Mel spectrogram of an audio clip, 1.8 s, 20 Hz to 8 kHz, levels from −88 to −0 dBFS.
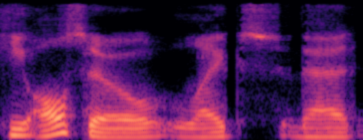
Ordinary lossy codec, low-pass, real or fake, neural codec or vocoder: AAC, 32 kbps; 7.2 kHz; fake; autoencoder, 48 kHz, 32 numbers a frame, DAC-VAE, trained on Japanese speech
